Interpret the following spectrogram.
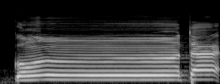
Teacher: نون ساکن ہے اخفا کریں گے، ناک میں آواز پیدا کریں گے. کنت علیہا مد کریں گے علیہا الا یہ حرف پر تشدید ہے تو سخت کریں گے.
